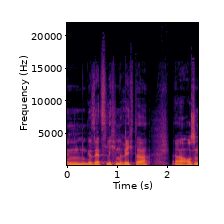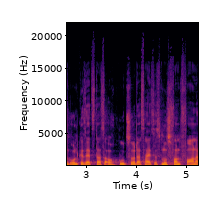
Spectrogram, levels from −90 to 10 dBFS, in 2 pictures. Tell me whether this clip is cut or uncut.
uncut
